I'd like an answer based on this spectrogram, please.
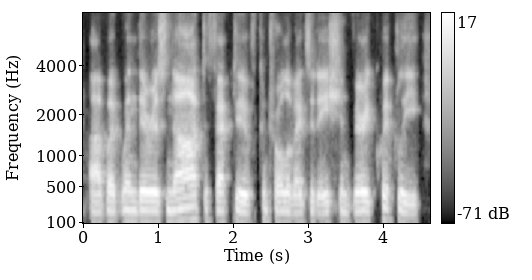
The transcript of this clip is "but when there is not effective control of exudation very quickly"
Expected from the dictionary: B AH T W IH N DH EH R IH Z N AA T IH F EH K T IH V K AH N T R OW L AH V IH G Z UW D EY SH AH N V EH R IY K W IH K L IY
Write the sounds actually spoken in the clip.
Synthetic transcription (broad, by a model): B AH T W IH N DH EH R IH Z N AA T IH F EH K T IH V K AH N T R OW L AH V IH G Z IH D EY SH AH N V EH R IY K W IH K L IY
